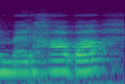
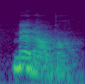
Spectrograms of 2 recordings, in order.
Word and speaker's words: merhaba: Ale z moich obserwaji wynika, że takie 'merhaba' to raczej jest gdzieś tam używane, nie wiem... W telewizji, przez prezenterów wiadomości. Czy gdzieś tam wiecie, przez wyższe sfery. A tak na co dzień raczej wymawiamy to w ten spsób, żeby to 'h' było nieme - 'meraba'.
